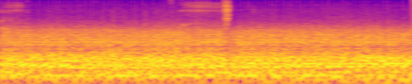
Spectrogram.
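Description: A car driving, heard from inside, gives a steady, loud low road rumble and engine drone that stays even throughout.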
